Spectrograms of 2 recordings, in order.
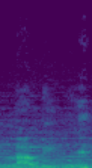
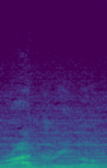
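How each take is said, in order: First: The name is said with L sounds. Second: The name is said with R sounds. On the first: Someone who does not pronounce R said it. "he would say Laligo" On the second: This is the proper form of the name. "instead of saying Rodrigo"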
